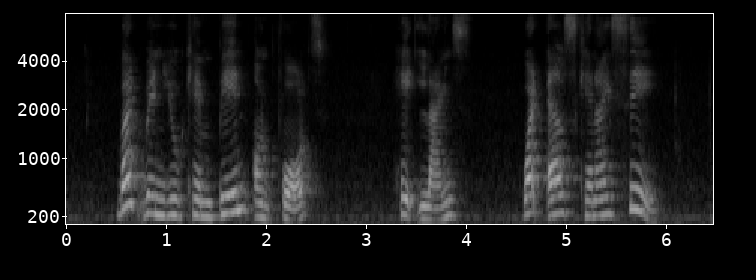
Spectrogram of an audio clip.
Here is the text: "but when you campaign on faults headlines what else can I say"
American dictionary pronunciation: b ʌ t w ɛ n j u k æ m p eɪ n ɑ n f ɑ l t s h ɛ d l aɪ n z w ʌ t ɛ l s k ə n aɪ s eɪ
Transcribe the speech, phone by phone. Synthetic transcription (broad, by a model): b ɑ t w ɛ n j u k æ m p eɪ n ɑ n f ɑ t s h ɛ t l aɪ n s w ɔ t ɛ l s k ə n aɪ s eɪ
